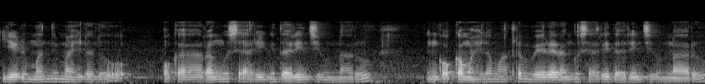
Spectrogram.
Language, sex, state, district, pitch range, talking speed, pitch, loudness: Telugu, male, Andhra Pradesh, Chittoor, 110-120 Hz, 145 wpm, 115 Hz, -20 LUFS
